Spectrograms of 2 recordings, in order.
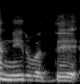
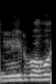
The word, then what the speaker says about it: निर्वहो: सुख संजम जात्रा निर्वहो, निर्वहो है या निर्वदे? कुछ दो अलग प्रोनाउंसिएशन आती है। आपने बना लिया है निर्वते छो, है तो निर्वहो छो जी। हाँ, तो निर्वहो इज करेक्ट, राइट?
